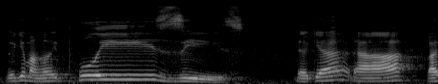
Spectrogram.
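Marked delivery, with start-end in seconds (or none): 0.8-2.5 "Pleases" stretched long, high first syllable then falling; plural iz ending. Shown as a demonstration. Teacher repeats for the class, slow drawn-out "Pleases". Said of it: "thêm S vào đọc là gì?".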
